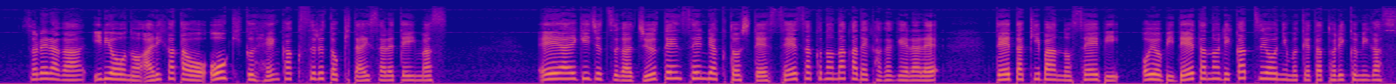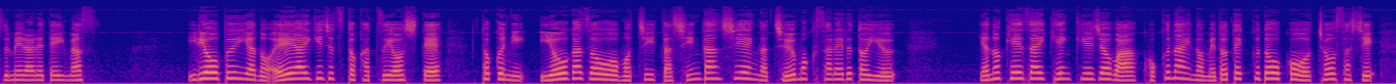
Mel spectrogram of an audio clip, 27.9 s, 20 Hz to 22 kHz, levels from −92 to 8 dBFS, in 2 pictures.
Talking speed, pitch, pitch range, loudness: 310 characters per minute, 235 Hz, 210-270 Hz, -28 LUFS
